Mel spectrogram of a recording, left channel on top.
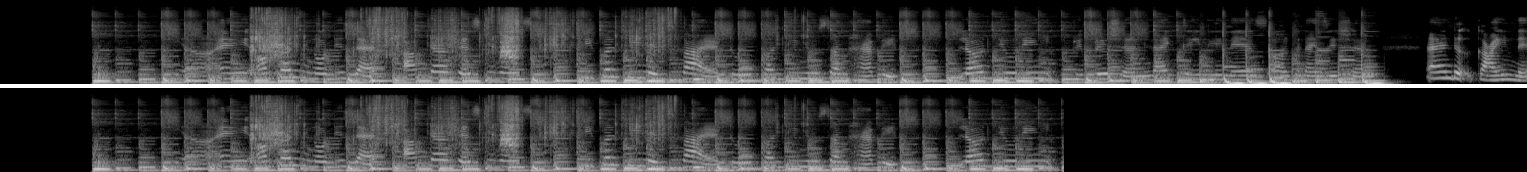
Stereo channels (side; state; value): right; drops out; at 10.7 s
